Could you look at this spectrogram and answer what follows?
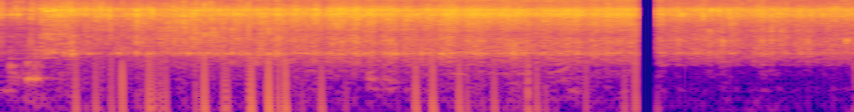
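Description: Potatoes frying in hot oil in a pan, a loud steady sizzle with crackling pops spread all through it, broken by one brief dropout near the end.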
